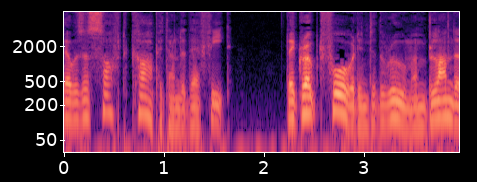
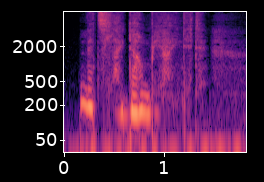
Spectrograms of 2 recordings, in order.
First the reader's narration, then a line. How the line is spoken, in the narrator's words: whimpered Lazareline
